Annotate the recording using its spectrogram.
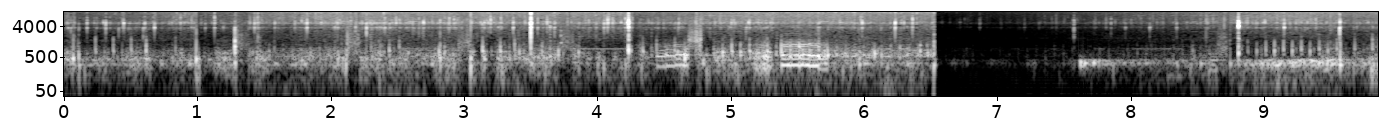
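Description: Muffled underwater sound rumbles, with faint crackling clicks.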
